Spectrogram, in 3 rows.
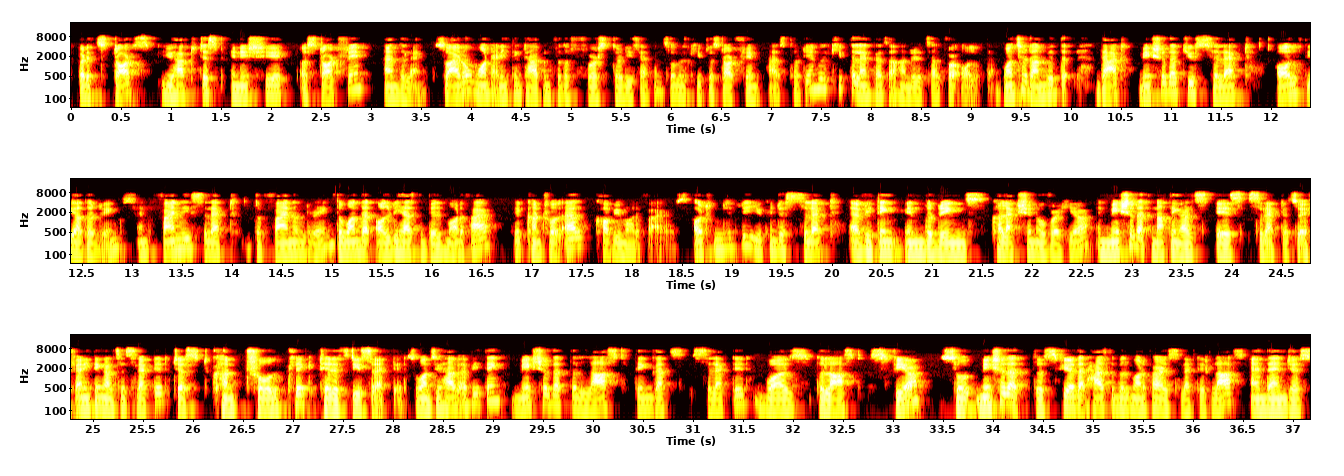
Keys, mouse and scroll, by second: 2.4 shift+space, 3.8-6.9 drag, 12.2 click, 12.2 right click, 13.0 shift+right click, 14.4 shift+click, 14.4 shift+right click, 16.7 ctrl+l, 18.5 scroll down 8, 18.7-21.5 drag, 22.6 click, 25.7 ctrl+click, 26.2-27.1 ctrl+drag, 27.4-28.6 scroll down 8, 30.9 scroll up 3, 31.5 ctrl+z, 31.5 shift+right click, 32.1-32.6 scroll down 4, 32.6 scroll up 1, 33.2 scroll up 3, 33.4 shift+right click, 35.3-35.9 scroll down 6, 36.2-37.1 shift+middle drag.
